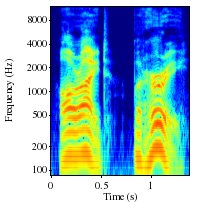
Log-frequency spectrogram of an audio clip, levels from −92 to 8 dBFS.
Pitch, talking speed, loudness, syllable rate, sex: 135 Hz, 130 wpm, -15 LUFS, 5.0 syllables/s, male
